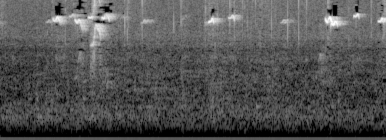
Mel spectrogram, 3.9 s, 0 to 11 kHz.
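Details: Australian Red-browed finches feed as a flock at an open feeder with 25 mm mesh; short, very high, needle-thin peeps arrive in small clusters separated by quiet pauses over low hiss.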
